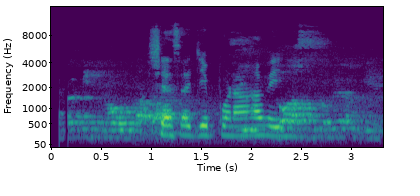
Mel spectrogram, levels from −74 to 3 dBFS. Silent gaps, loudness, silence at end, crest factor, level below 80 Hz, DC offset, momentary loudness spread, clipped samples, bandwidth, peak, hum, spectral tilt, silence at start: none; -23 LUFS; 0 s; 18 dB; -76 dBFS; under 0.1%; 16 LU; under 0.1%; 11 kHz; -6 dBFS; none; -3.5 dB/octave; 0.05 s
